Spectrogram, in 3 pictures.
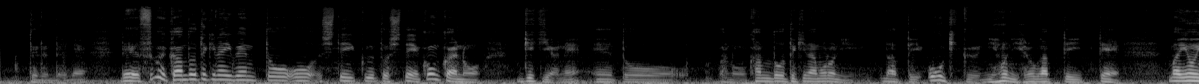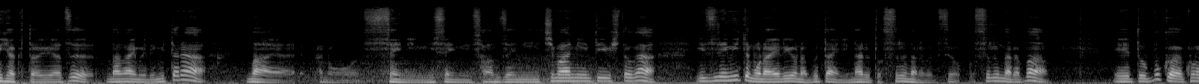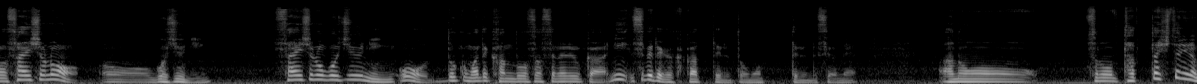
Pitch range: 110-160 Hz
